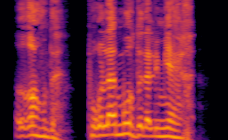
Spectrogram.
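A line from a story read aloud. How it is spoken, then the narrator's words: Exclaimed. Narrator (French): s'écria Mine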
